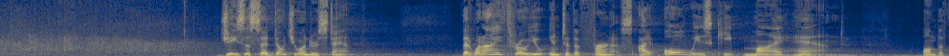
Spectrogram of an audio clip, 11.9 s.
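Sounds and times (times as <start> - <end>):
audience clapping in agreement during a sermon: 0.0 - 2.7
speech: 2.8 - 4.6, 5.8 - 10.6, 11.5 - 11.8.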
